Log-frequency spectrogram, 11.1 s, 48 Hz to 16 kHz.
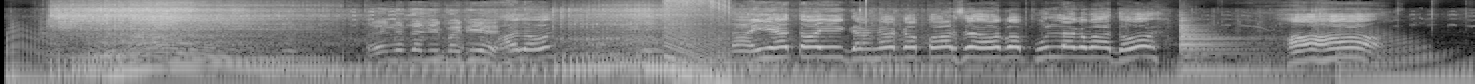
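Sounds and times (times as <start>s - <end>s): motorcycle engine revving: 0.1s - 5.7s.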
